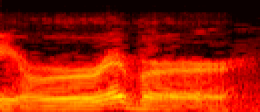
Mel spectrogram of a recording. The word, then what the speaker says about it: river: nossos objetos vamos lá forte no R River River lembra exagera os RS no inglês River black black black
